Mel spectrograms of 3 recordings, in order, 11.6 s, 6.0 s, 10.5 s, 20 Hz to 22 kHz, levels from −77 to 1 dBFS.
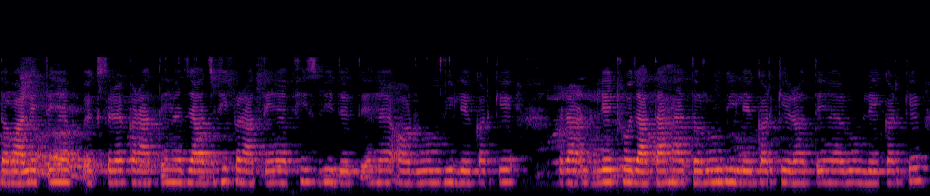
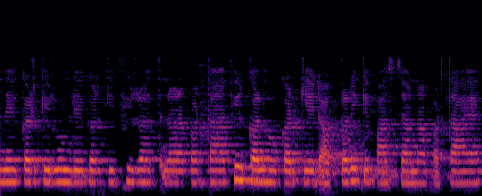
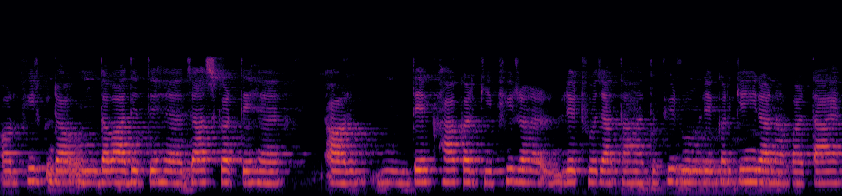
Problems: none marked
